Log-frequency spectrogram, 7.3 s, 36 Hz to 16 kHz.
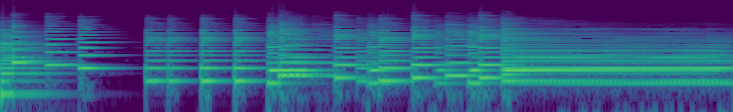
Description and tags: Blues for the masses 05
Jazz or blues piano samples.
